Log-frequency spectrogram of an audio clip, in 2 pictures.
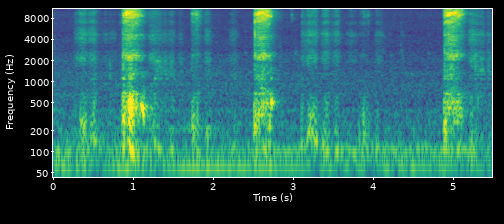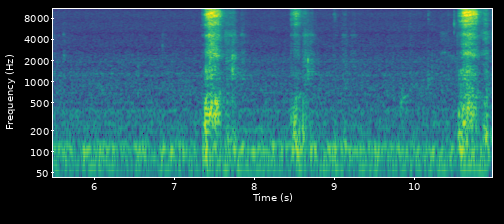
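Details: A dog's reverse sneezing: repeated short snorting bursts about every two seconds, pig-like honks drawn in through the nose; a vet said no treatment is needed unless episodes are very frequent.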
